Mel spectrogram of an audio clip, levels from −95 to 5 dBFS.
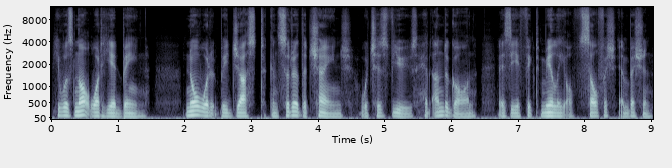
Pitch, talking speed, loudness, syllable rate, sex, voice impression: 100 Hz, 185 wpm, -21 LUFS, 5.0 syllables/s, male, very masculine, very adult-like, middle-aged, thick, slightly tensed, slightly weak, slightly dark, slightly soft, slightly muffled, fluent, cool, very intellectual, slightly refreshing, very sincere, very calm, mature, very friendly, very reassuring, unique, slightly elegant, wild, very sweet, slightly lively, kind, slightly modest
